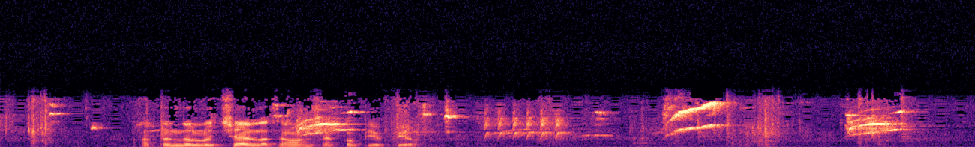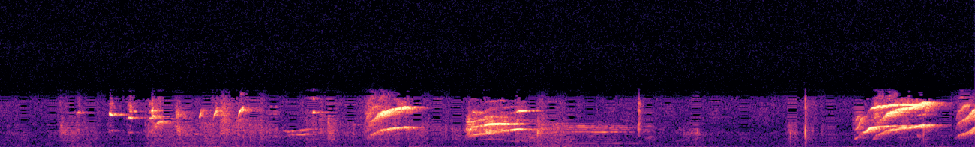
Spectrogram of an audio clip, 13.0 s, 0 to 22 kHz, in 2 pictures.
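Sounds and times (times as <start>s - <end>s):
goldfinches chirping: 1.9s - 4.9s, 5.6s - 6.2s, 7.2s - 10.1s, 12.2s - 13.0s.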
